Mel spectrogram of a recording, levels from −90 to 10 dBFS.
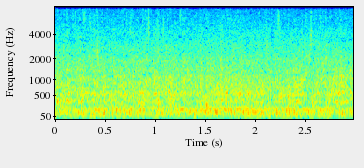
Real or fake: fake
